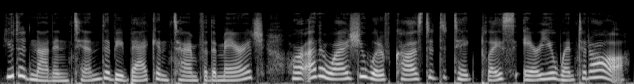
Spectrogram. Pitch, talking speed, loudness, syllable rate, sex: 240 Hz, 255 wpm, -18 LUFS, 6.0 syllables/s, female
